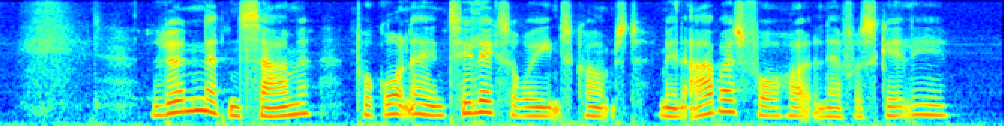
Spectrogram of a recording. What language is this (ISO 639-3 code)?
dan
